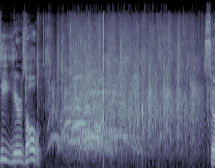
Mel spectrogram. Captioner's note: cheers and applause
